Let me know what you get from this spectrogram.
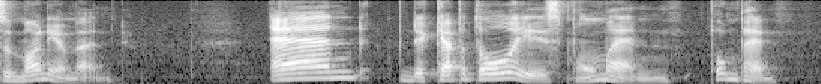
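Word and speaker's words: Phnom Penh: And the capital is pom pen. Pompen. I always try to pronounce it like fonen or something, but it's just pompen.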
